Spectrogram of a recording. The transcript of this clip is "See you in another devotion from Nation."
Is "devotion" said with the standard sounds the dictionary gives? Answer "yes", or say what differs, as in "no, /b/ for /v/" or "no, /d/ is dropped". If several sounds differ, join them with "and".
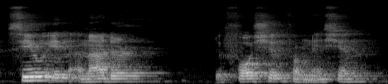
no, /f/ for /v/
